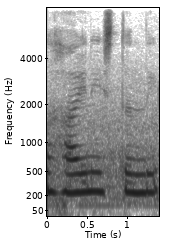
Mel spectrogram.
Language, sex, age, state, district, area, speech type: Telugu, female, 18-30, Telangana, Adilabad, urban, spontaneous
